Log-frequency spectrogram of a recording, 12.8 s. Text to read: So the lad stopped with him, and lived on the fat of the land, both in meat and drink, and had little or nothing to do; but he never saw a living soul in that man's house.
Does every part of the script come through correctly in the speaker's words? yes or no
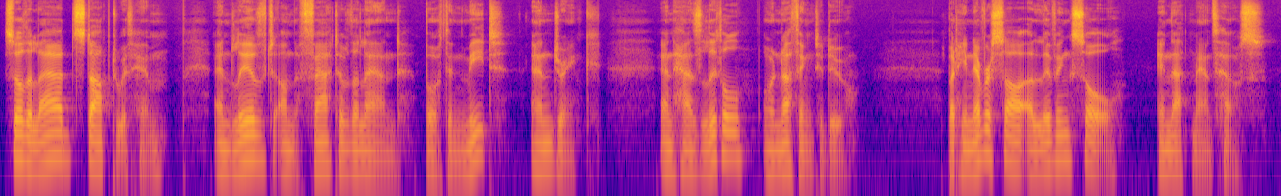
no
